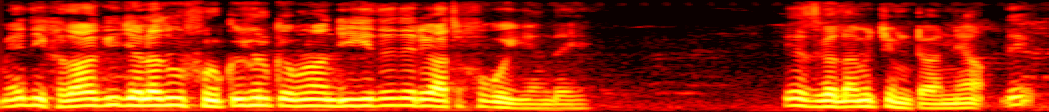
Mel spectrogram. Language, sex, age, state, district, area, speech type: Dogri, male, 18-30, Jammu and Kashmir, Reasi, rural, spontaneous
